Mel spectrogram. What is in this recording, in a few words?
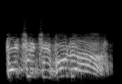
damaged water, speech cze, mood high; War Thunder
